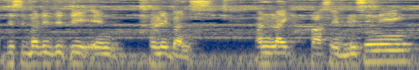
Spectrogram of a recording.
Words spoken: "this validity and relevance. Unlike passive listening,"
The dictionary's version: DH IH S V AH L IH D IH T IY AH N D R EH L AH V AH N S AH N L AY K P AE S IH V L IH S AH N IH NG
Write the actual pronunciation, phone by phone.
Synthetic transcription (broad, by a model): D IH S B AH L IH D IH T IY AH N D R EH L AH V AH N S AH N L AY K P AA S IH B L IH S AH N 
